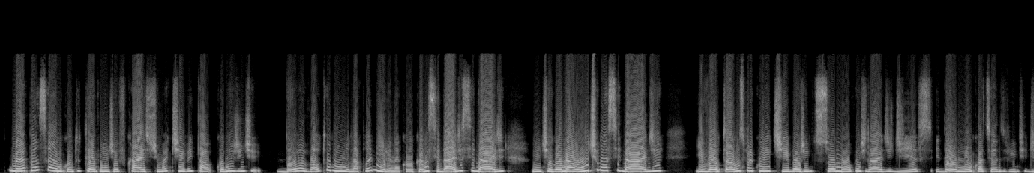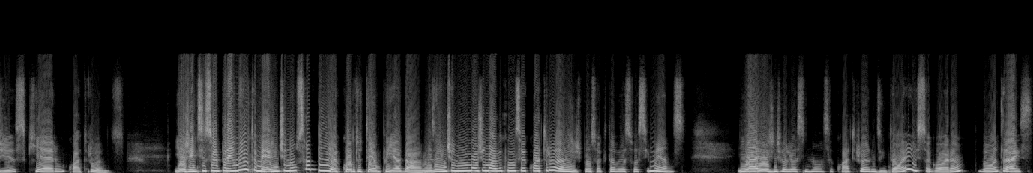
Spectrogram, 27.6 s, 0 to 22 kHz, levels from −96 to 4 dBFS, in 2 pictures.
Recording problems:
distortion; heavy; 17% of the sound clipped

